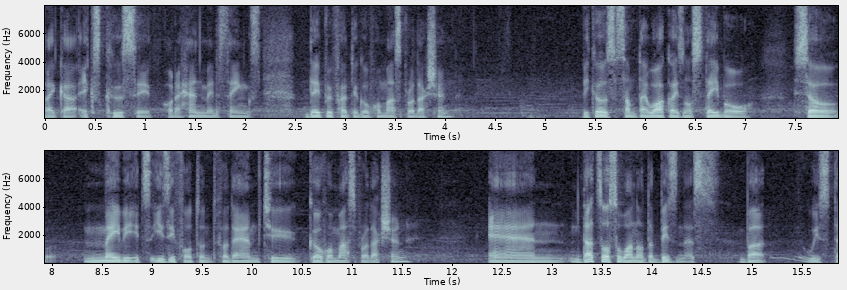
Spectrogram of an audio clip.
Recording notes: broadcast live from Salone del Mobile in Milan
